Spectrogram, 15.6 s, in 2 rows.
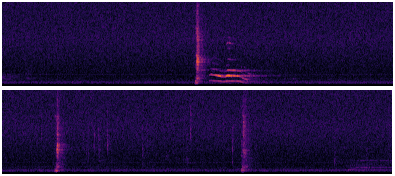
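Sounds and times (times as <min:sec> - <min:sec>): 
coyotes howling: 0:03.9 - 0:05.5, 0:14.7 - 0:15.6.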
